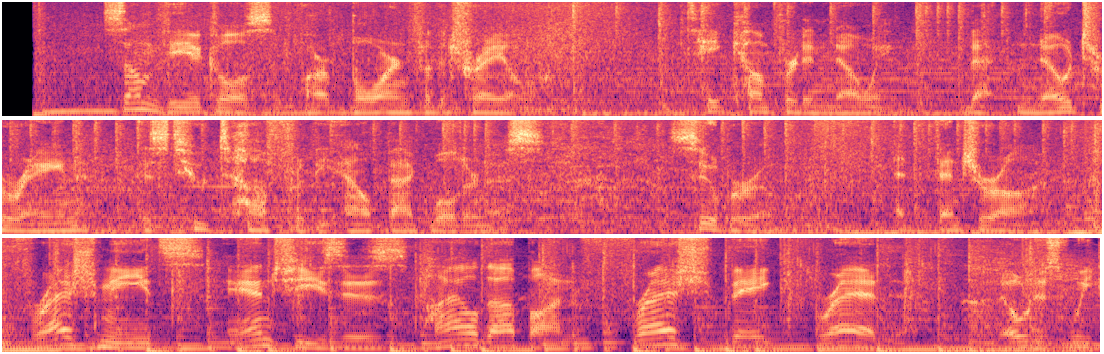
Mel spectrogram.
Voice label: commercial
